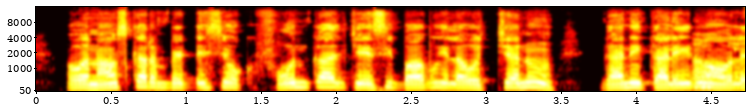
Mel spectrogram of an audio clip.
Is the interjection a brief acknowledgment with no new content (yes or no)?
yes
